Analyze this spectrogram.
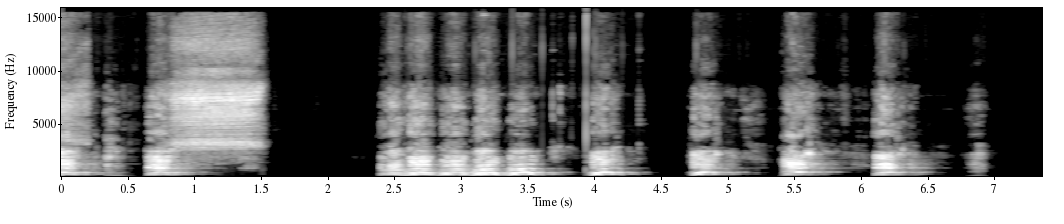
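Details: Pakistani Bully dog, a Bully Kutta, barking deep and loud, with a single bark, a rough drawn-out burst, then a rapid cluster of barks followed by spaced single barks about every half to one second.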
